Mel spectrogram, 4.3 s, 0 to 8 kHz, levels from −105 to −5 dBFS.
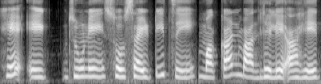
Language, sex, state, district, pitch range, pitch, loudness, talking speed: Marathi, female, Maharashtra, Aurangabad, 255-285 Hz, 270 Hz, -14 LUFS, 110 wpm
